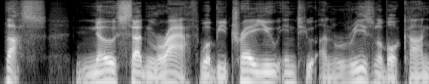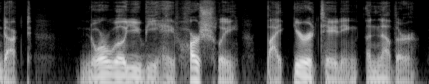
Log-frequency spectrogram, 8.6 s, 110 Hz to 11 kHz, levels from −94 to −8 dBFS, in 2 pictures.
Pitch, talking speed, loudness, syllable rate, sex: 90 Hz, 125 wpm, -23 LUFS, 4.7 syllables/s, male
